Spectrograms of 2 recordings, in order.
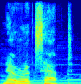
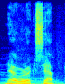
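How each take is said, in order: The two takes are said the same way.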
